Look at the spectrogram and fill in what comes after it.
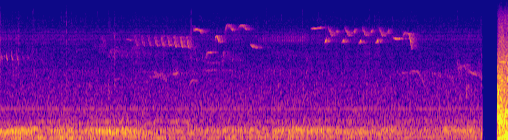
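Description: Small birds chirping in quick repeated high phrases, loudest in the middle, over a faint steady low background rumble outdoors. The sound cuts off abruptly just before the end.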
